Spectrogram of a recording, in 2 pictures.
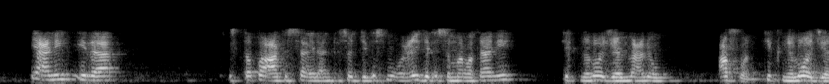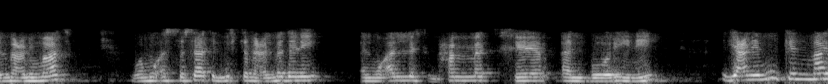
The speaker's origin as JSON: {"language": "Arabic", "country": "Jordan", "said": "عندنا في الأردن حسب معلوماتي يمكن ذلك بكل سهولة ويسر"}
